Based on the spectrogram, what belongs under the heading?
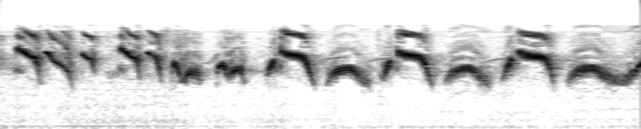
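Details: Lively song of a Hwamei: rapid, rich whistled phrases, each note swooping up then down, delivered almost without pause in a varied, flowing stream.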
